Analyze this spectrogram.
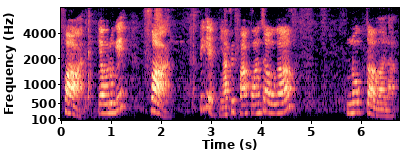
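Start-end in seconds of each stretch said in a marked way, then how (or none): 0.1-2.2 फार said louder with a long open aa; teacher models फार louder for the class to repeat; modelled word. Shown as a demonstration. (फार को ज़ोर से, लंबा आ खींचकर)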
